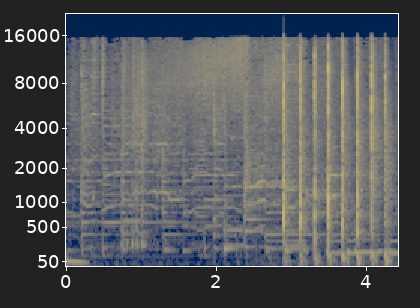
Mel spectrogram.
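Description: Background music with a plucked melody; about three seconds in, the flat side of a meat mallet starts pounding a pork tenderloin through plastic wrap on a cutting board, a quick run of thuds about five a second.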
